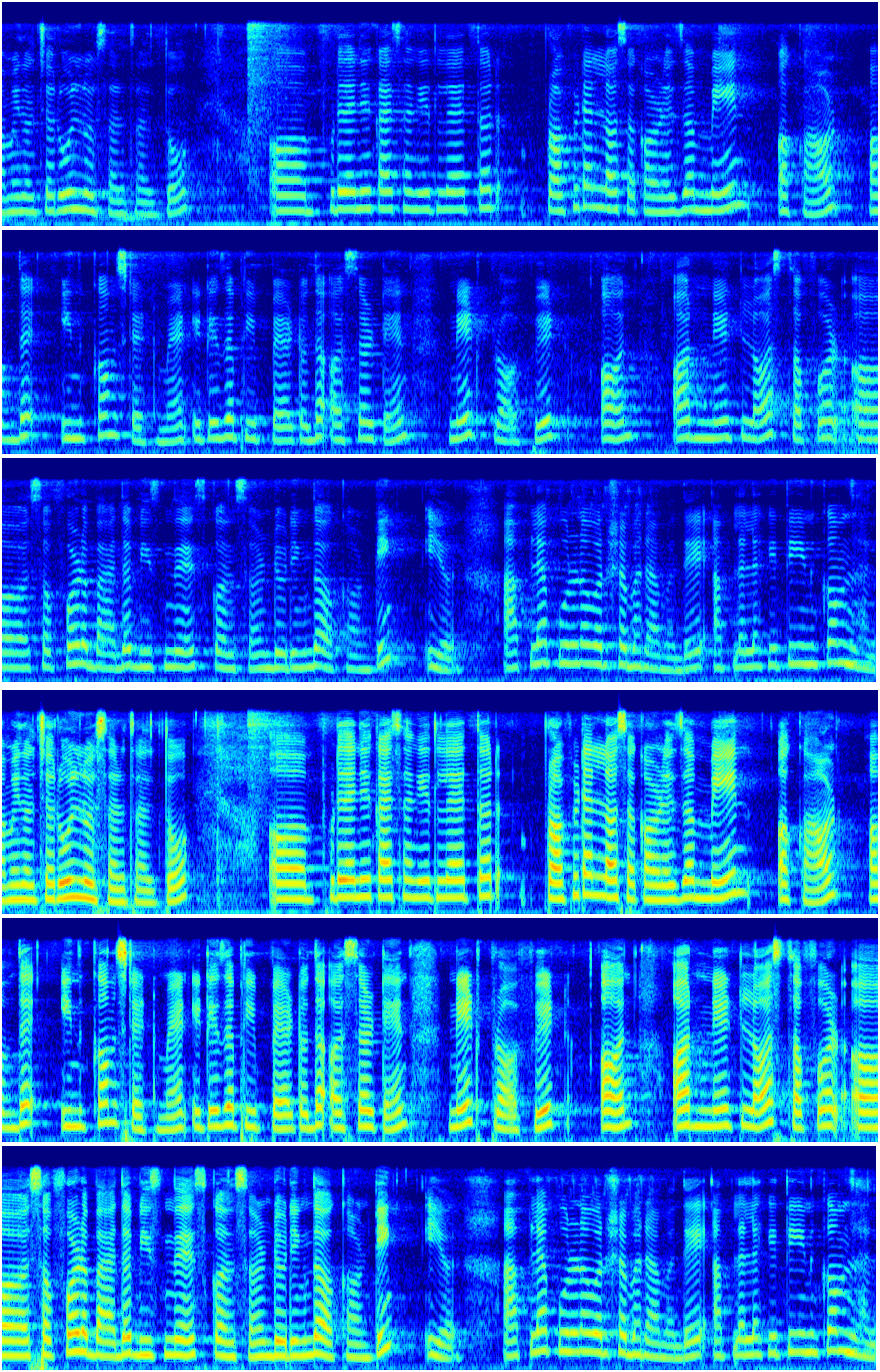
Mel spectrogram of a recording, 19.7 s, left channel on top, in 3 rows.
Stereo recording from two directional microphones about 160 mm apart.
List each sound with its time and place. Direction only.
0.0 s a woman's voice: 50° right (ahead or behind)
